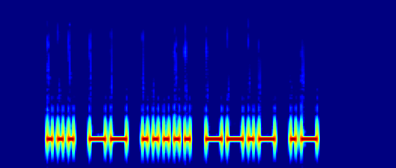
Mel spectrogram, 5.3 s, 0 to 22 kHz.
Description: Morse code, heard as a keyed tone, about 17 wpm, 700 Hz. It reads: SM5QA
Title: DXCC-100 Call Signs - 5 Characters - Repeated 2x - 17wpm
